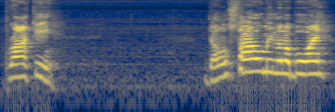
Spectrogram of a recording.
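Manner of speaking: loud scolding shout at Rocky; yelling at the dog. Real, not acted. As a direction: bark it out at the dog, fed up.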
